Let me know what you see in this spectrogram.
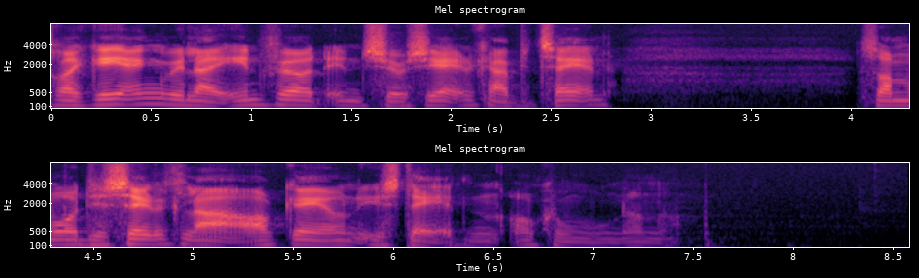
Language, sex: Danish, male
